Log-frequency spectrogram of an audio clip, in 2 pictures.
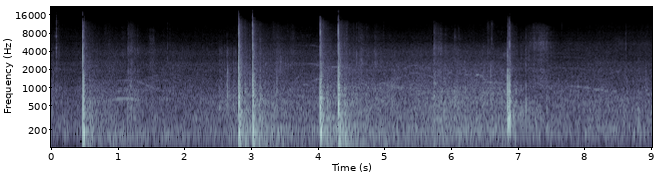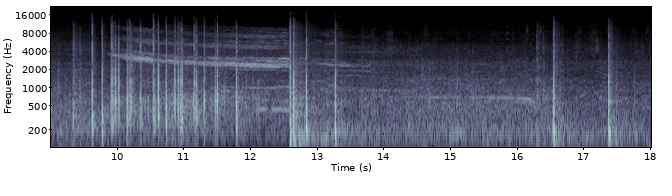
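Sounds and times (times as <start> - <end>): firework bangs: 0.4 - 1.5, 2.5 - 15.4, 16.2 - 18.0
crackling firework pops: 2.5 - 5.1, 5.7 - 7.6, 8.6 - 13.8
firework whistle falling: 9.6 - 14.7.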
